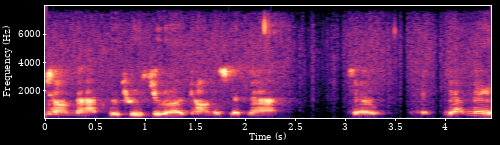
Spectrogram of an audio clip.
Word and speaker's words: Gerard: my name was because my mother would say Gerard, and my dad's Irish, he'd say. So the pronunciation was different between the, but then the nun, when I was going to school, pointed out, oh, it's Gerard.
